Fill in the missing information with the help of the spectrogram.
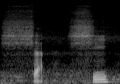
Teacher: menyebar ya di dalam mulut gitu karena tertahannya ee makhraj ya syin dengan ya dengan Jim itu satu makhraj yaitu di tengah lidah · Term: tafasyi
